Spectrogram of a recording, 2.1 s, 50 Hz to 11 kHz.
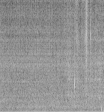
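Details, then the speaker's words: Kenmore 25357510791 dehumidifier after cleaning, blanket refitted, max dry and low fan speed: steady low hum with soft fan rush, no rattle; brief start-up vibration fades, compressor barely audible, running normally. "See how quiet it is? A little vibration when it first starts up, but that goes away. That blanket really makes a difference. You can barely hear the compressor."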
